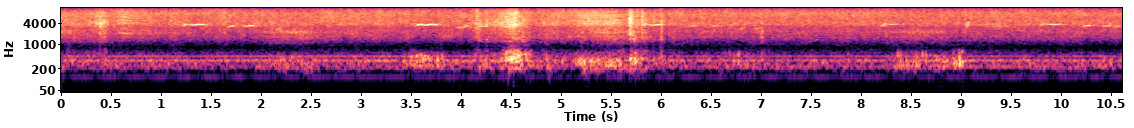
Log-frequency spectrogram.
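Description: Outdoor bush ambience: a steady high hiss with short, high bird chirps every second or so, and a few brief rustles around the middle.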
